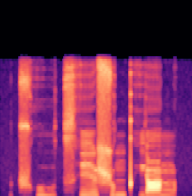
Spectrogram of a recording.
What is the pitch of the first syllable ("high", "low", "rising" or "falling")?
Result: low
